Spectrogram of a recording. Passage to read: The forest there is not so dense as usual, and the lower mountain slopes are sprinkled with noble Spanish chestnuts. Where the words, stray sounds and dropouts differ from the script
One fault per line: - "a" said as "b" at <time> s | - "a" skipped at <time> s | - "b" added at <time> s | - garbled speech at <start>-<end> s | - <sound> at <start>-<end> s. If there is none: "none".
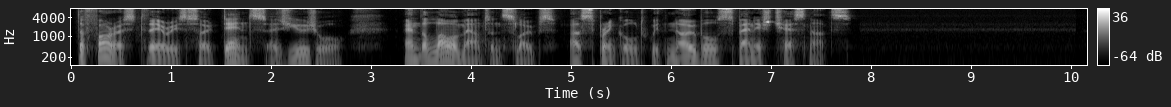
- "not" skipped at 1.1 s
